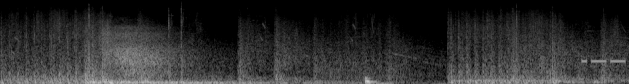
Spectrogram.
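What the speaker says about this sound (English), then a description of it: "Pioneers now being met here with heavy automatic fire in the south." Heavy automatic gunfire crackles in bursts during a Company of Heroes battle between Wehrmacht and US forces, with rattling volleys, a sharp explosive thump midway and a brief lull before firing resumes.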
